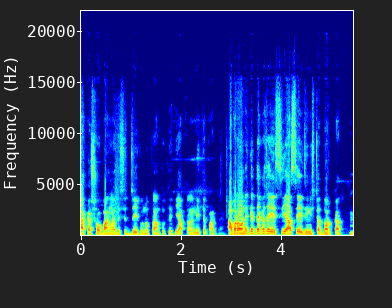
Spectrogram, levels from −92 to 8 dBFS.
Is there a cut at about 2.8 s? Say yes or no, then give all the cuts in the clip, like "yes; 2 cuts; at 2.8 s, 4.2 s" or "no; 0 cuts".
yes; 1 cut; at 2.8 s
